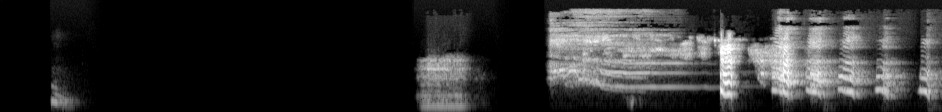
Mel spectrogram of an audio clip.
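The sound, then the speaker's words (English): A brief cough from another person, then a man lets out an involuntary loud, high-pitched horse whinny in reaction, a quavering cry that breaks into rapid, descending laugh-like pulses. “We think it's he reacts to somebody else's cough by doing a horse whinny, an involuntary horse whinny.”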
